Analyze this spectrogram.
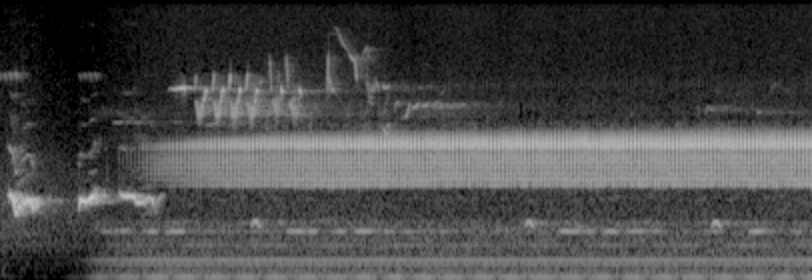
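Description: A nightjar churrs in a long, steady buzzing trill.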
